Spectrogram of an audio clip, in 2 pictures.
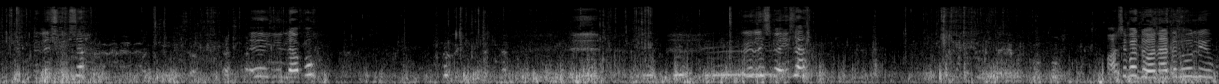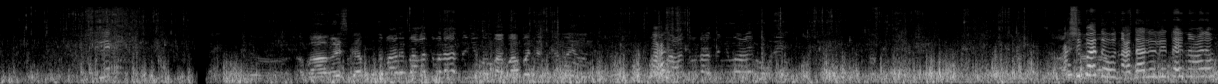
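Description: Waves splash against a small boat.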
